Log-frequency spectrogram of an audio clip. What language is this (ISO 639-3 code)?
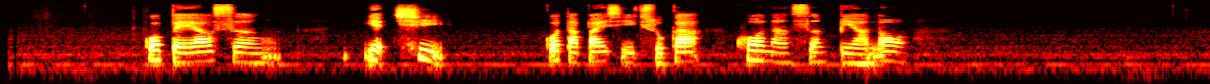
cpx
